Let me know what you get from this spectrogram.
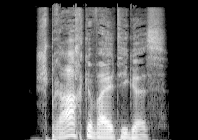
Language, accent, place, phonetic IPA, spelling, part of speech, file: German, Germany, Berlin, [ˈʃpʁaːxɡəˌvaltɪɡəs], sprachgewaltiges, adjective, De-sprachgewaltiges.ogg
- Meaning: strong/mixed nominative/accusative neuter singular of sprachgewaltig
